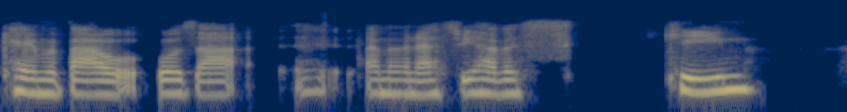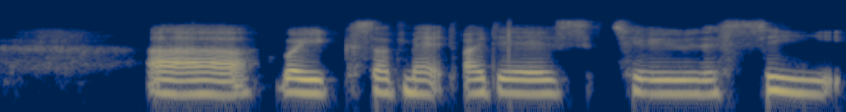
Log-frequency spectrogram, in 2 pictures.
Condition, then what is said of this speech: Stuttering. They'd have no idea I had a stammer until I opened my mouth.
